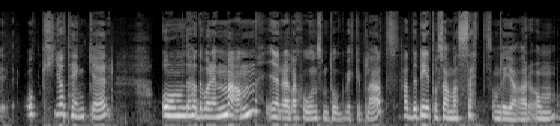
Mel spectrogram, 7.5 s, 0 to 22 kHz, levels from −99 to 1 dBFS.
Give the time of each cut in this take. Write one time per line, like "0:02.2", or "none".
0:05.7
